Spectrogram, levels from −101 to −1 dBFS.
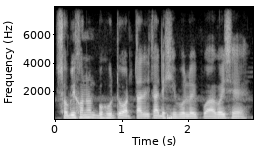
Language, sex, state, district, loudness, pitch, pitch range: Assamese, male, Assam, Kamrup Metropolitan, -16 LUFS, 125 Hz, 115-135 Hz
